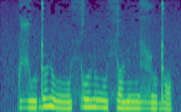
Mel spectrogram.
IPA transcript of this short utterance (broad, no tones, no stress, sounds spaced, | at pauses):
ʒ u ɖ ɒ ɳ oː ç oː ɳ oː ç ɒ ɳ eː ɮ o ɖ ɒ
